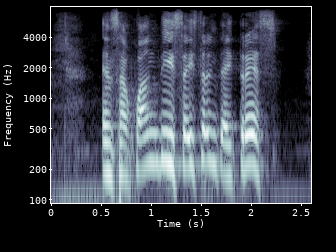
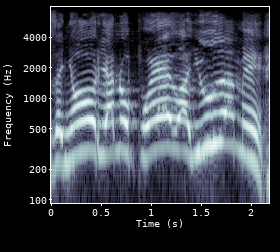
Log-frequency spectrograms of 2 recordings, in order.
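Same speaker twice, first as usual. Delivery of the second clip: higher, pleading cry to the Lord; weary plea; 5 semitones higher, slower than usual. Retold or imitated. Preacher voicing a tired believer, pleading. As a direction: beg the Lord, worn out.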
